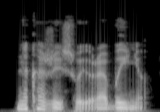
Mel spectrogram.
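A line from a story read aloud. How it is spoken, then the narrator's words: Whispered in ear. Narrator (Russian): шептала она мне на ухо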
